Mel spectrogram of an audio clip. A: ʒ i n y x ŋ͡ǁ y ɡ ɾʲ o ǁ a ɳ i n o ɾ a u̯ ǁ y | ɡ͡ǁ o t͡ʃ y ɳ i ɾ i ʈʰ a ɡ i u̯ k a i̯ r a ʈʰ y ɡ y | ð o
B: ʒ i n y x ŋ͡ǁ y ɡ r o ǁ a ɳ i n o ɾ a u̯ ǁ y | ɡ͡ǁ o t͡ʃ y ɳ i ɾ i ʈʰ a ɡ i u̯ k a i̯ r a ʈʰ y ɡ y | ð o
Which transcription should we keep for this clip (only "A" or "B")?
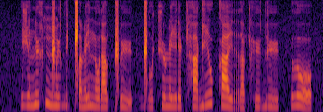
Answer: A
